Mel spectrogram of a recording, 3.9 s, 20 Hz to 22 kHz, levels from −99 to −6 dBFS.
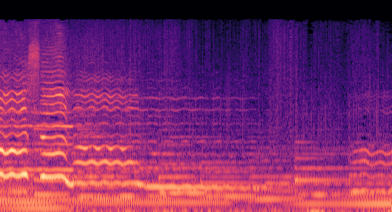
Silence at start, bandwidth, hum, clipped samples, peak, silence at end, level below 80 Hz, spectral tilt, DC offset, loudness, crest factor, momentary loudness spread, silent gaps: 0 s; 16 kHz; none; under 0.1%; -2 dBFS; 0 s; -40 dBFS; -5 dB/octave; under 0.1%; -21 LUFS; 18 dB; 17 LU; none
